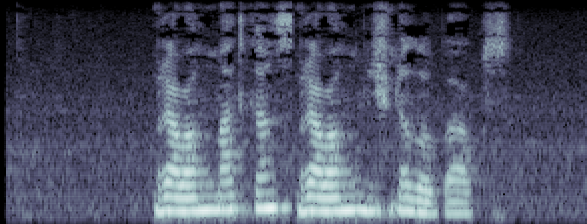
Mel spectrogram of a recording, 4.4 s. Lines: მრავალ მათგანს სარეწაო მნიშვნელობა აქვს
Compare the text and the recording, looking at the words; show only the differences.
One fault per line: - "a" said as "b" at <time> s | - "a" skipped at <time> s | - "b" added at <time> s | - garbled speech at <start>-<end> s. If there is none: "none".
- "სარეწაო" said as "მრავალ" at 2.3 s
